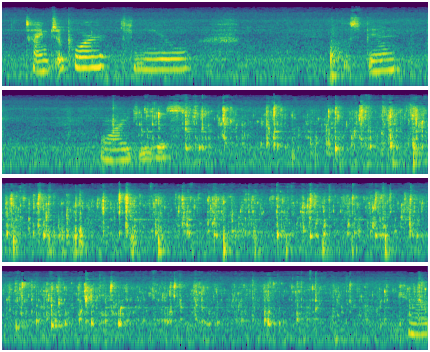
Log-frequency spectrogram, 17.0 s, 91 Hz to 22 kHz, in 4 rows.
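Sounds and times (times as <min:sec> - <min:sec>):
liquid splashing: 0:05.3 - 0:17.0
liquid pouring into a pot: 0:05.4 - 0:17.0.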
